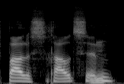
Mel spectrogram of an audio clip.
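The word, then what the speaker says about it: Paulus Schoutsen: Yeah, my name is Pallas Skoutsen. And the G is always a bit difficult to pronounce.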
